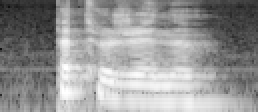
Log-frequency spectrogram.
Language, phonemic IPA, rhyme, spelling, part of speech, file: French, /pa.tɔ.ʒɛn/, -ɛn, pathogène, adjective / noun, LL-Q150 (fra)-pathogène.wav
- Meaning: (adjective) pathogenic; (noun) pathogen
